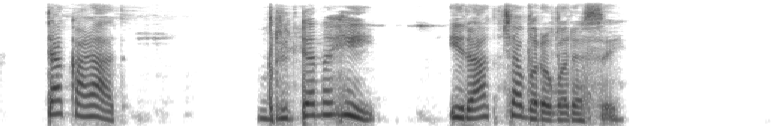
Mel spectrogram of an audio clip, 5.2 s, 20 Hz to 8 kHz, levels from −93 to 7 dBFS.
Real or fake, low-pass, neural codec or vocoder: fake; 7.2 kHz; codec, 16 kHz, 8 kbps, FreqCodec, larger model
